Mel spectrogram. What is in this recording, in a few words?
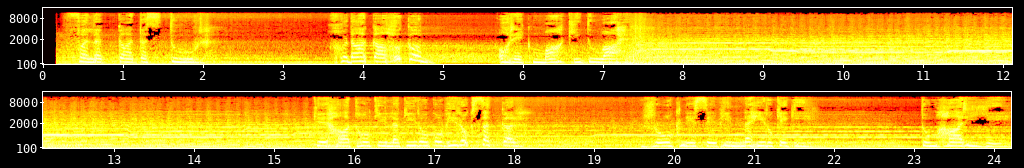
Dialogue Ringtone; Kgf 2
